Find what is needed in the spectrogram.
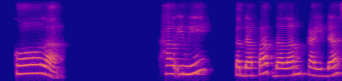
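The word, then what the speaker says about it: قال: Berikutnya, penggalan ke-8, qala, bentuknya KKL, pelaku huwa, akar kata qawala, dibacanya qola.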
